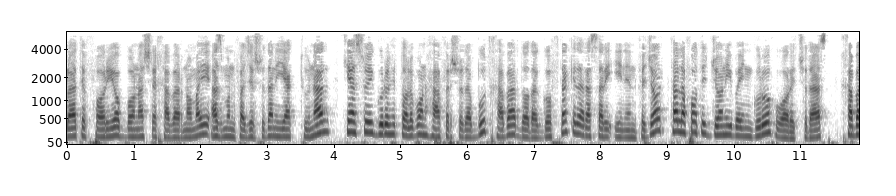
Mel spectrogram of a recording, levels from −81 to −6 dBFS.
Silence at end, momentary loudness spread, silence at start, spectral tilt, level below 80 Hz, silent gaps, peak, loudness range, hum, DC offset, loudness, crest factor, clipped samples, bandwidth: 0 s; 6 LU; 0 s; -8 dB/octave; -50 dBFS; none; -14 dBFS; 2 LU; none; under 0.1%; -31 LUFS; 16 dB; under 0.1%; 6 kHz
